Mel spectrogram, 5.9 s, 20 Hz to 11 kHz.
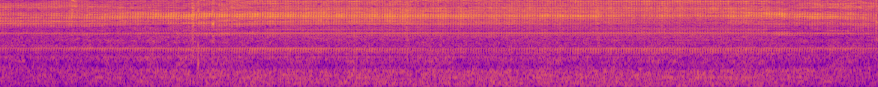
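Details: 2024 Midea 5,000 BTU window air conditioner heard running from outside, condenser sweating and cold; even, continuous hum and airy fan rush with no knocks or rattles, compressor sounds pretty good; normal running.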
